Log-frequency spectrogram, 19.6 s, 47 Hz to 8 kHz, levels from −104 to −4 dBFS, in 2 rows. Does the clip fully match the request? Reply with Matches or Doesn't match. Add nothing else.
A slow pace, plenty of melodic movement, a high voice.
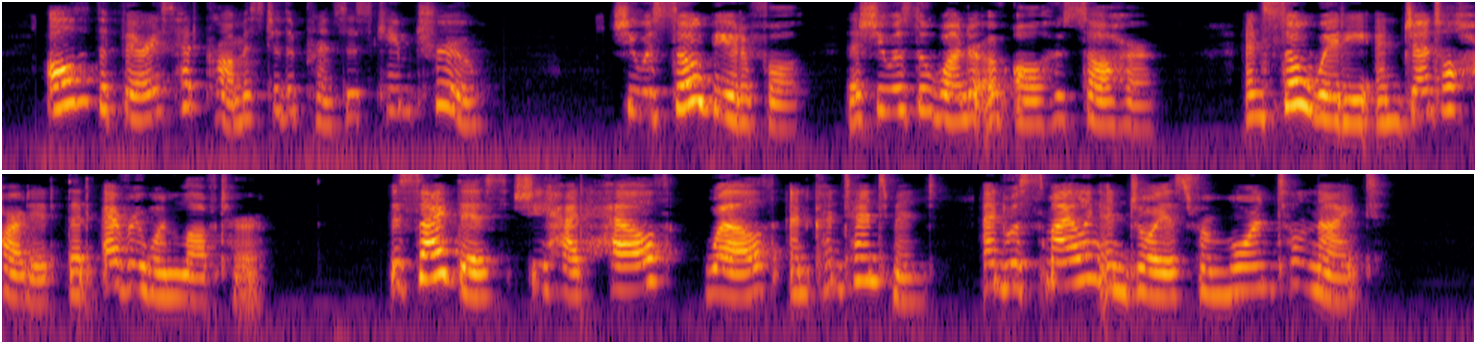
Doesn't match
